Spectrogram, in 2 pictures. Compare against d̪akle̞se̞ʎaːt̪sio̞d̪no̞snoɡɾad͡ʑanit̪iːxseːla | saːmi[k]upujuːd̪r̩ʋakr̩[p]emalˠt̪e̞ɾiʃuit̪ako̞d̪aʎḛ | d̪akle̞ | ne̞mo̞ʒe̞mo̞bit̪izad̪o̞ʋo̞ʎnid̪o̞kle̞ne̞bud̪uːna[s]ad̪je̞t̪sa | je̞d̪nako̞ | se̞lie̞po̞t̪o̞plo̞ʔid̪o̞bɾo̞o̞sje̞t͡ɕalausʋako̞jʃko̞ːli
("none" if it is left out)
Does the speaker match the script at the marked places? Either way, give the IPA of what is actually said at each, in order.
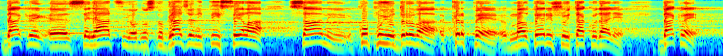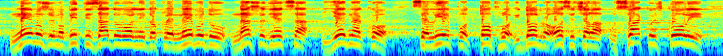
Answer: k, p, ʃ

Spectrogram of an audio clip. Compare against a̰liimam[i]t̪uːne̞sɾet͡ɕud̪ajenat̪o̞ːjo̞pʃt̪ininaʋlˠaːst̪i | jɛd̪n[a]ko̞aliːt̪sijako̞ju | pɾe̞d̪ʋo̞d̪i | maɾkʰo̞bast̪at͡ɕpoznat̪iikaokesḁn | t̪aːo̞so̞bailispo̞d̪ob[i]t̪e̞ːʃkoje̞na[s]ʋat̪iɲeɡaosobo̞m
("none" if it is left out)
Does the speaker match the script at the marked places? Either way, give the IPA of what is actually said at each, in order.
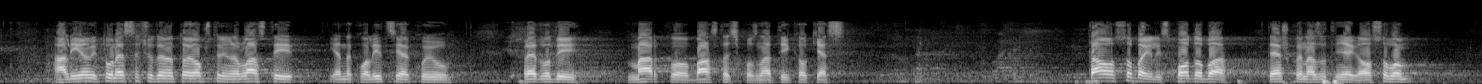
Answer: i, a, a, z

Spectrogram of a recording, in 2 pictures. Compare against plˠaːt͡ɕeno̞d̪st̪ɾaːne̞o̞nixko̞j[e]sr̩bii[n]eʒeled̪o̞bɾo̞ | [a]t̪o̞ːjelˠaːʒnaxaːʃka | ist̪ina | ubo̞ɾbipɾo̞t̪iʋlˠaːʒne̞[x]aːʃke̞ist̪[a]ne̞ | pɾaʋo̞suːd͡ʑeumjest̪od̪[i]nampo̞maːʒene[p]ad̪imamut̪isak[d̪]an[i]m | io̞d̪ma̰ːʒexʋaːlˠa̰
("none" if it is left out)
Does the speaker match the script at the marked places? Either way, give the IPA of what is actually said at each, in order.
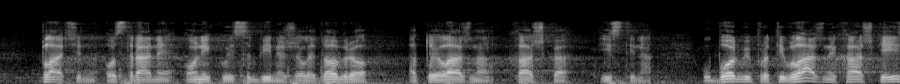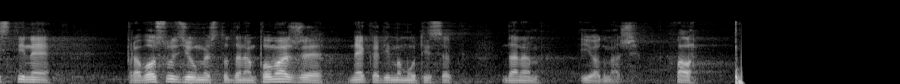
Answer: i, n, a, x, i, a, k, d̪, a

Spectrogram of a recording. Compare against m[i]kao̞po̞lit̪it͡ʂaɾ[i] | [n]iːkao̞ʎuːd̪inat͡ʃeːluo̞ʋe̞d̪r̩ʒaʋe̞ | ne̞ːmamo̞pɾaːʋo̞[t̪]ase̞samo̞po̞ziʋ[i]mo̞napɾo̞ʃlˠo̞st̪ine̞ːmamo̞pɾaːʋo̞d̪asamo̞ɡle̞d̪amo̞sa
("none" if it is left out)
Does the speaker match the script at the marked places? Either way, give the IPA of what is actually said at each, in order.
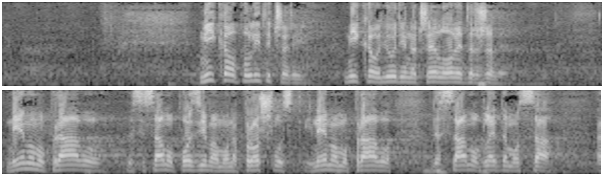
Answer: iː, i, m, d̪, a

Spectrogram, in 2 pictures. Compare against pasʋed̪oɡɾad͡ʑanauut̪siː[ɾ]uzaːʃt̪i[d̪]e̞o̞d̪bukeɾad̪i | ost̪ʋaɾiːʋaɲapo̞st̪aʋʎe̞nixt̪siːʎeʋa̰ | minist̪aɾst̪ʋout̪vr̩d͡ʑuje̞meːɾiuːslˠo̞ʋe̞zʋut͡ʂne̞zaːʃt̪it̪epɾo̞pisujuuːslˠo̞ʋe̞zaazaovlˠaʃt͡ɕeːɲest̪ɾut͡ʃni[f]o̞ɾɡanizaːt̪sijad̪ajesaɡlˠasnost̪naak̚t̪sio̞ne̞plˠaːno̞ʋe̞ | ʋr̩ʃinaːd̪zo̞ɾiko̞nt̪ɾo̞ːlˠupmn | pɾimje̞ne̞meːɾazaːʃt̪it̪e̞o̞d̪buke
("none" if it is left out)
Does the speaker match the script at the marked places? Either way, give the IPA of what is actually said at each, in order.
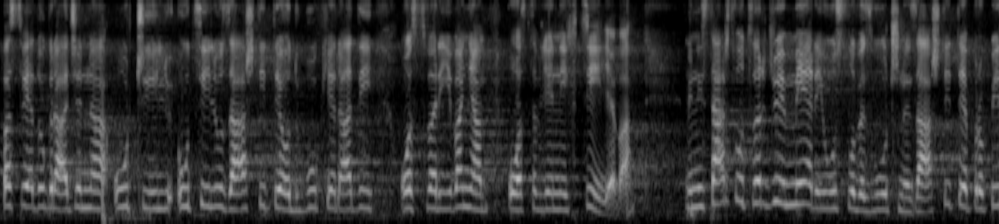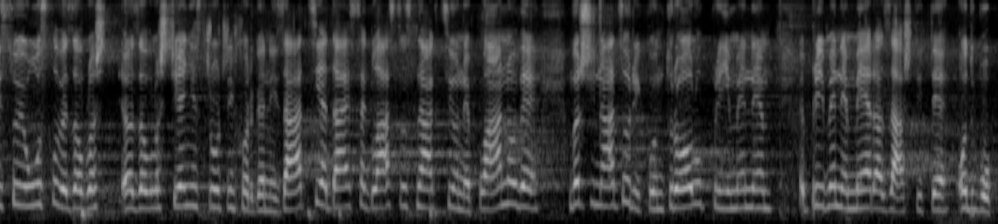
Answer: ʎ, t̪, x

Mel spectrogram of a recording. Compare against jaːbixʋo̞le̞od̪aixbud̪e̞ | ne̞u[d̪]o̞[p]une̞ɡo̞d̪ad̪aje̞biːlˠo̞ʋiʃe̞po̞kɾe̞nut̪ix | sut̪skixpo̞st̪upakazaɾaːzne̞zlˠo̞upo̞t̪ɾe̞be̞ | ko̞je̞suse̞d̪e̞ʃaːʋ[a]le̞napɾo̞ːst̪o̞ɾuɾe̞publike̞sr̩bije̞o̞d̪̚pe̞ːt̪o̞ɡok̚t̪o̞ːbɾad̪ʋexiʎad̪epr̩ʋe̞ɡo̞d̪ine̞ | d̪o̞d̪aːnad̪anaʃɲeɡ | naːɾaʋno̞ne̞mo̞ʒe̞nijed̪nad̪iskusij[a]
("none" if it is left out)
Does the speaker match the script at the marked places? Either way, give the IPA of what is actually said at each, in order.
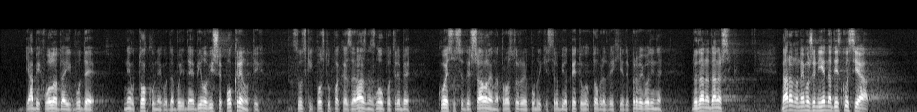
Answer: t̪, k, a, a

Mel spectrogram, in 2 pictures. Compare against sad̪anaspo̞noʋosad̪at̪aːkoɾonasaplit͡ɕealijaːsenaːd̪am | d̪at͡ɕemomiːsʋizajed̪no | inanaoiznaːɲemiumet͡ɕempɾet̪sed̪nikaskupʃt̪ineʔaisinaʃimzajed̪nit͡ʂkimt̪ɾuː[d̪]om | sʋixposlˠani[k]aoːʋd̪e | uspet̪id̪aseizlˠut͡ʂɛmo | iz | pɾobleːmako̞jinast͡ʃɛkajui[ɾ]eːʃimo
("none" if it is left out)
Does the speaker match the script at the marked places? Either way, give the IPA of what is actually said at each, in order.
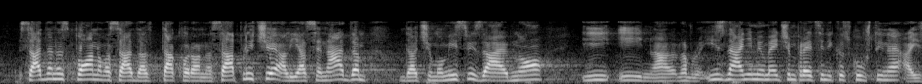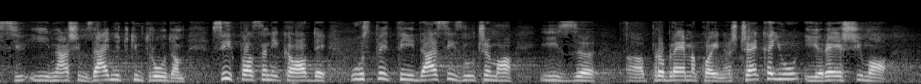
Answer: d̪, k, ɾ

